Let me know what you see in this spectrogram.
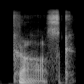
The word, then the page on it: cask: British English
